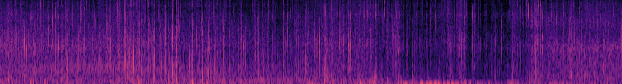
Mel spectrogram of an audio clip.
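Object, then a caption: Plastic bubble wrap. Clear plastic bubble wrap over the microphone is tapped and scratched quickly with fingertips and nails. The result is a dense, continuous crackle of short, sharp clicks with a bright, rain-like texture, easing briefly around six and a half seconds before picking back up.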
